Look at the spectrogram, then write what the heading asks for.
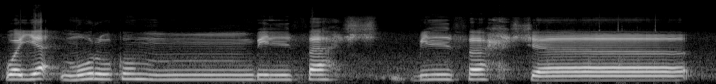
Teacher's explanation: کاف کی پیش کو میم ساکن کے ساتھ ملاتے ہوئے، آگے حرف با ہے، میم ساکن کے بعد حرف با ہے تو یہاں پہ اخفاء شفوی کا رول اپلائی ہو رہا ہے۔ میم ساکن کے بعد جب بھی حرف با آ جاتا ہے تو میم ساکن پہ غنہ کرتے ہیں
